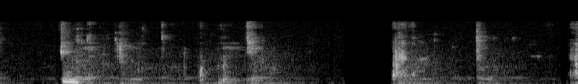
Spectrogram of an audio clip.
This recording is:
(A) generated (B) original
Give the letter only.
B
